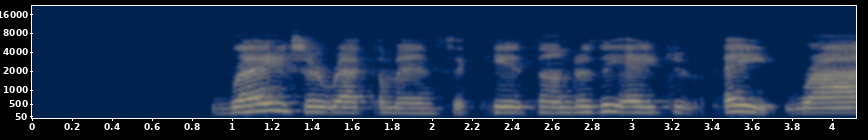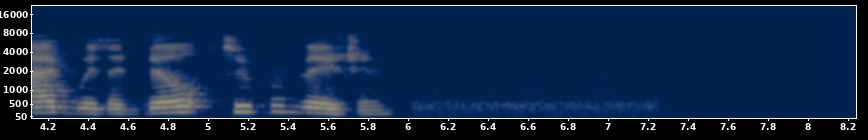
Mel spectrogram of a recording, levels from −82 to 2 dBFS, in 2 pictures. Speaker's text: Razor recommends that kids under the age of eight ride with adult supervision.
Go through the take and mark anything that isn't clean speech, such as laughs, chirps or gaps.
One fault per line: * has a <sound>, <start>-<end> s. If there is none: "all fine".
all fine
